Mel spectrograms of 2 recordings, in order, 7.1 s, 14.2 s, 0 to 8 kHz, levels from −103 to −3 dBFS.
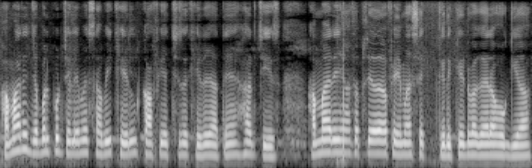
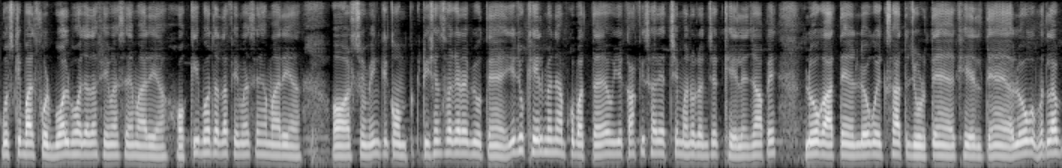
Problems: none marked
